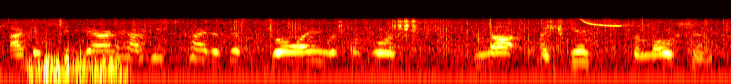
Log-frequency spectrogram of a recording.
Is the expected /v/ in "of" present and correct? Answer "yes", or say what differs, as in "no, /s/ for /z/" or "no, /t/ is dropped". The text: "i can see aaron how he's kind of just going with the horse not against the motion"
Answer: yes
